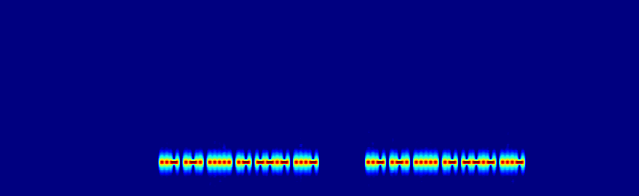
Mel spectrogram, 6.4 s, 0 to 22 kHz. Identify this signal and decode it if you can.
Morse code, heard as a keyed tone, about 51 wpm, 700 Hz. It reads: UR5AQV UR5AQV
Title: DXCC-100 Call Signs - 6 Characters - Repeated 2x - 50wpm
